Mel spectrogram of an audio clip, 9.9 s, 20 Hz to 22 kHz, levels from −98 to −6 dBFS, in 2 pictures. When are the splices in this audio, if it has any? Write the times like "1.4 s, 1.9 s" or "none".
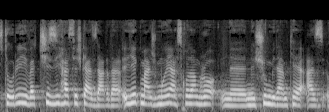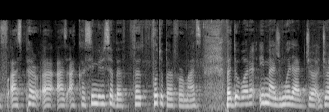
1.8 s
